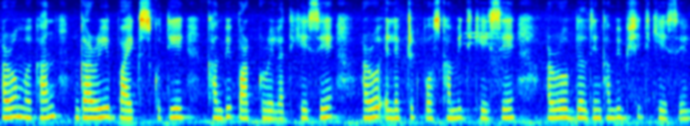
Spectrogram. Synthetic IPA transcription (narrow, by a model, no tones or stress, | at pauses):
aɹumɔjkʰan | ɡaɹibajkskuti | kʰanbipaɹkːɔɹɛladikʰejseaɹuʔelɛk̚tɹik̚pɔskʰanbidikʰejseaɹubildiŋkʰanbibisidikʰejse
